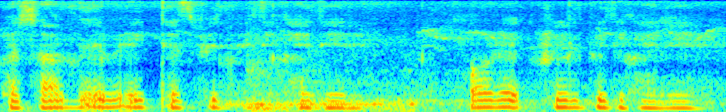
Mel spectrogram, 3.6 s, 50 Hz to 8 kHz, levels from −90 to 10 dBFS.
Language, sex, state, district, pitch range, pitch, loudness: Hindi, female, Arunachal Pradesh, Papum Pare, 165-185 Hz, 180 Hz, -18 LUFS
